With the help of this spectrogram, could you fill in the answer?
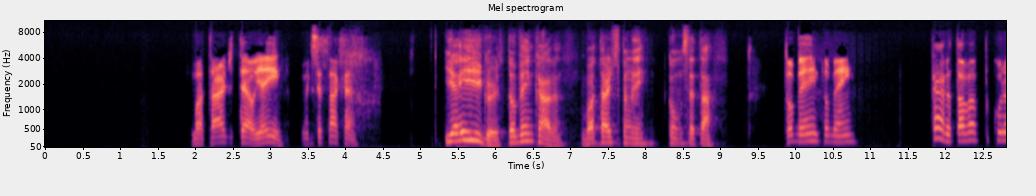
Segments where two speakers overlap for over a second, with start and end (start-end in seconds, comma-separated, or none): none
